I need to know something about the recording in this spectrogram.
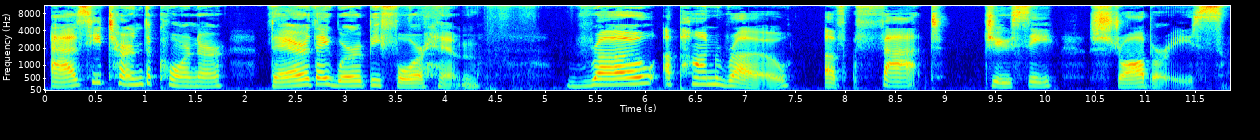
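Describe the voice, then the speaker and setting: Older woman, grandmotherly storybook reader, very slow pace, lively pitch swings, chatty asides to a young listener. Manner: unhurried, expressive, explains words and asks questions. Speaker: grandmother reading a picture book aloud to a child.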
